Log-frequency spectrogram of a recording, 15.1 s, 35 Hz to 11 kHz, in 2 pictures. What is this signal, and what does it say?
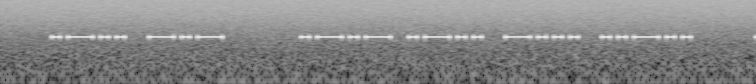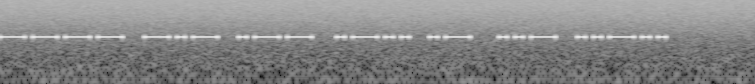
Morse code (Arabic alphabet), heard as a keyed tone, hand-sent with a paddle, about 15 wpm, 870 Hz. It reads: لك علبه شكولاطه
